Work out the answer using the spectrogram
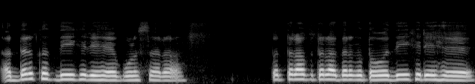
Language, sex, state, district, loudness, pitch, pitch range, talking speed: Rajasthani, female, Rajasthan, Nagaur, -13 LUFS, 215 Hz, 195-225 Hz, 175 wpm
